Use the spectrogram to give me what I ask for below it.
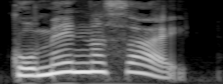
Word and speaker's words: ごめんなさい: You can also use the phrase ごめんなさい。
